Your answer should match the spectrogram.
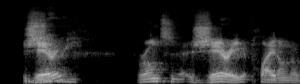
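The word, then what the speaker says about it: Xerri: Bronson, is it Jerry or Cherry? How do you say it, Danny Boy? Jerry.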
